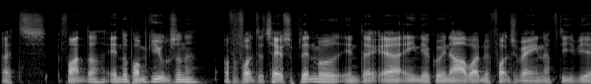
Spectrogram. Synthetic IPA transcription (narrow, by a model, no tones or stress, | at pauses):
ʔæd̥fɒ̽ɑ̈n̰d̥ʁɐend̥ʁɐpʰɒ̽ɒ̽mɡ̥iʊl̩sɐnəɒ̽fɒ̽fɒl̰ɡ̥iæɐt͡sʰɛ̰ːb̥sapʰɒ̽d̥enmɔ̽ːð̞̩ˠʔend̥æʔæɐe̝ːnliæɡ̥ɔ̽e̝n̰iɑ̈ːb̥ɑ̈ɪ̰d̥əmefɒ̽l̰ɡsʋɛːnɐfɒ̽d̥ḭːʋi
